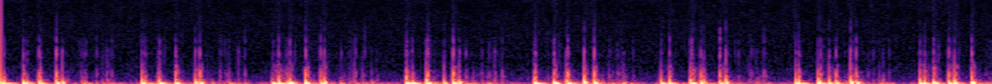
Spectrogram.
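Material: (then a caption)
Faux leather. Long nails scratch the padded top of a small beige quilted faux leather handbag lying on fur. Quick bursts of low, muffled scratching strokes come in uneven clusters, each dying away almost at once, with no bright edge.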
